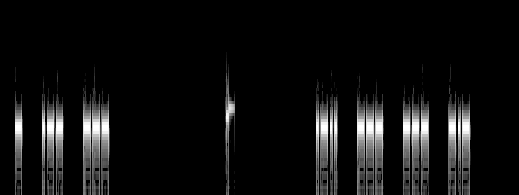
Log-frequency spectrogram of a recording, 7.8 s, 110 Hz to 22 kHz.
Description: Morse code, heard as a keyed tone, about 36 wpm, spaced as for 20 wpm, 690 Hz. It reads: TWO LOOK
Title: 3x Character Spacing - Top 200 Words - 35wpm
